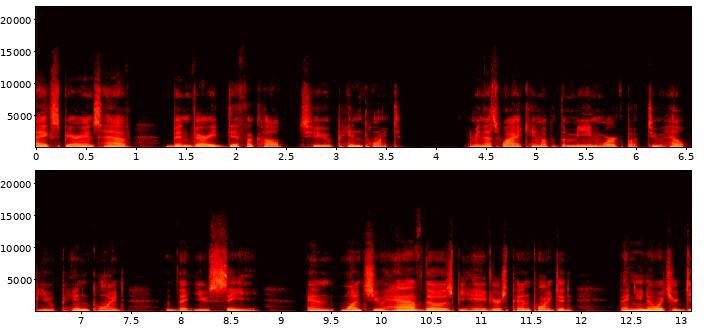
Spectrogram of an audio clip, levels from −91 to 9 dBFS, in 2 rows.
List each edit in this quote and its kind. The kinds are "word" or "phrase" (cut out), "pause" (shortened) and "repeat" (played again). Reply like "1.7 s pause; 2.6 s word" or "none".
8.0 s phrase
